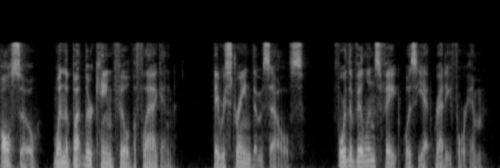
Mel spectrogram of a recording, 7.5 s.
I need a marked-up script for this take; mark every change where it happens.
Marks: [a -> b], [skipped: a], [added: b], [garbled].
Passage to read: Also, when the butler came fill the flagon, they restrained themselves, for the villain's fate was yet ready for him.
Also, when the butler came fill the flagon, they restrained themselves, for the villain's fate was yet ready for him.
